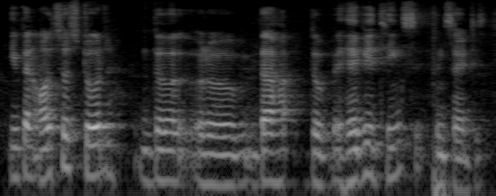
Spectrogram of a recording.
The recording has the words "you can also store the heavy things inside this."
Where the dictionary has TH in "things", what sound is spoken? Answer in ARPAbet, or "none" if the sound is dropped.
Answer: T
